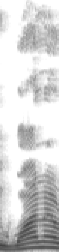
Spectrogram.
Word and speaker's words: wanna: Percebam a junção do but I want to remind. Olha só como que ele fala. But I wanna remind.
